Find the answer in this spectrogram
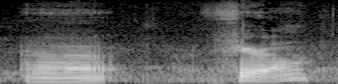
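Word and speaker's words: Firja: We got an etched Fira, Judge of Valor. I believe it's the J would be pronounced like a Y sound, being Norse from the Kaldheim set.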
